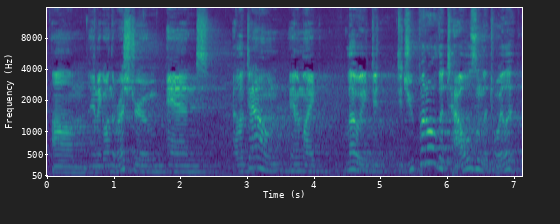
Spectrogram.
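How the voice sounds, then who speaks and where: A man's voice: medium pitch, very animated, normal speed, bright, forceful tone. A young man casually recounts a story to a live audience in an informal, playful way, recorded in a large room. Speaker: guest partner and video editor joining the story. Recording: echoey hall, distant mic, some noise.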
